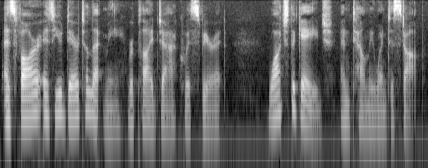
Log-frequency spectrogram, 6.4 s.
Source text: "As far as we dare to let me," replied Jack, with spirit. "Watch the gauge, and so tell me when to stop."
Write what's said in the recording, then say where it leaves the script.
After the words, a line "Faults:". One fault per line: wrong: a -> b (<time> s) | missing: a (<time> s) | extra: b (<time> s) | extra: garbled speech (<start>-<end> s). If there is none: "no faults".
"As far as you dare to let me," replied Jack, with spirit. "Watch the gauge, and tell me when to stop."
Faults:
wrong: we -> you (0.8 s)
missing: so (5.3 s)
